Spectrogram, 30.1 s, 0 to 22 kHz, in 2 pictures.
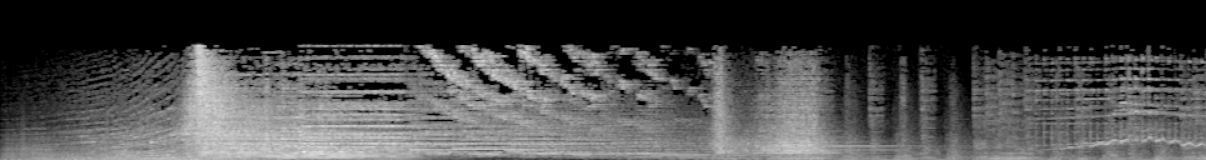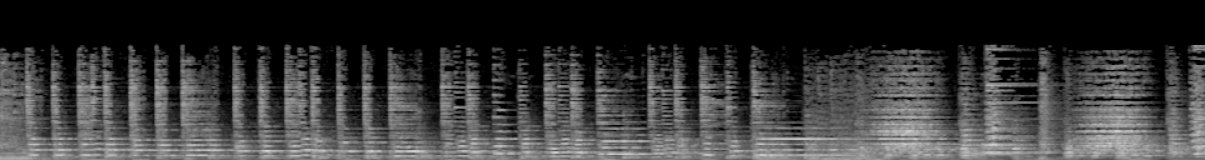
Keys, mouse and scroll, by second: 0.0 g, 0.3 click, 0.5 scroll, 0.9 click, 1.1 click, 1.7 right click, 2.3 click, 3.0 click, 3.2 ctrl+r, 3.3-4.1 scroll, 3.8 click, 4.2 middle click, 4.4 click, 4.6 click, 4.9 7, 5.3 middle click, 5.4 middle click, 5.6 middle click, 5.7-6.0 scroll, 6.8 middle click, 6.9 7, 7.3 click, 7.7 g, 7.8 click, 8.0 click, 8.1 g, 8.8 click, 9.0 click, 9.2-11.5 typing, 9.3 click, 9.5 click, 9.8 click, 10.1 click, 10.5 click, 10.8 click, 11.1 click, 11.2 middle click, 11.4 click, 11.8 click, 12.5 click, 12.7 click, 12.8 click, 13.1 ctrl+r, 13.2-13.6 scroll, 13.8 click, 13.9 click, 14.2 click, 14.5 click, 14.6 g, 15.0 click, 15.3 click, 15.3 g, 15.5 click, 15.6 g, 16.1 click, 16.3 click, 16.4 scroll, 16.7 middle click, 16.8 shift+middle click, 17.2 click, 17.4-27.8 typing, 17.8 click, 17.9 click, 18.2 click, 18.3 scroll, 18.5 click, 18.8 click, 18.9 click, 19.2 click, 19.3 click, 19.4 click, 19.6 click, 19.6 click, 19.8 click, 20.0 click, 20.3 click, 20.5 click, 20.6 click, 20.9 click, 21.0 click, 21.3 click, 21.6 click, 21.7 click, 21.9 click, 22.0 click, 22.3 click, 22.4 click, 22.6 click, 22.9 click, 23.0 click, 23.5 click, 23.8 click, 24.3 click, 25.1 click, 25.2 click, 25.5 click, 25.7 click, 26.0 click, 26.2 click, 26.8 click, 27.5 click, 28.0 click, 28.4 click, 28.5 click, 28.7 click, 28.8 ctrl+r, 28.9 middle click, 29.0 click, 29.2 click, 29.4 click, 29.7 click, 29.8 click.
